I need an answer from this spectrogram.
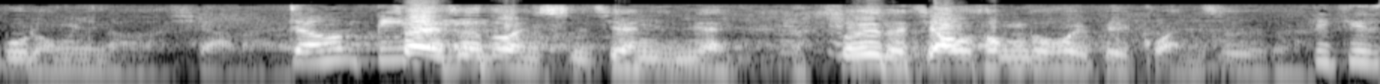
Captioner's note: speaking Mandarin; speaking Mandarin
